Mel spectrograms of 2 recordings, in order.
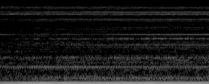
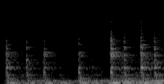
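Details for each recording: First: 1980s Super dehumidifier with Samsung 1/6HP reciprocating R-12 compressor, 120VAC, tested before restoration with its dead fan disconnected and a box fan used instead: steady, very quiet low hum, no knocks or rattles; compressor running normally. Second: 1980s Super dehumidifier fan motor rocked by hand: dull clicks about three per second as the shaft moves up and down in badly worn bushings; when powered it sticks in one spot and the fan barely works, so a replacement motor is planned.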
